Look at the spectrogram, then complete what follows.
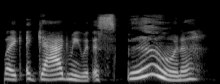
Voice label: Tn Girl Sys Gag Me Sp, Teen Girl Says Gag Me With The Spoon; Talking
